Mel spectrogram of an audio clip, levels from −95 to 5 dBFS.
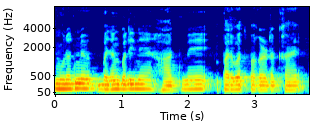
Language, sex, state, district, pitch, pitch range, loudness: Hindi, male, Bihar, Gopalganj, 115 Hz, 105-120 Hz, -23 LUFS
